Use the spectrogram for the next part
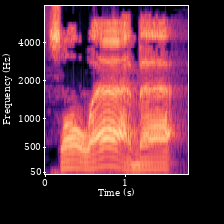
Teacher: Sad tebal, waba tipis.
